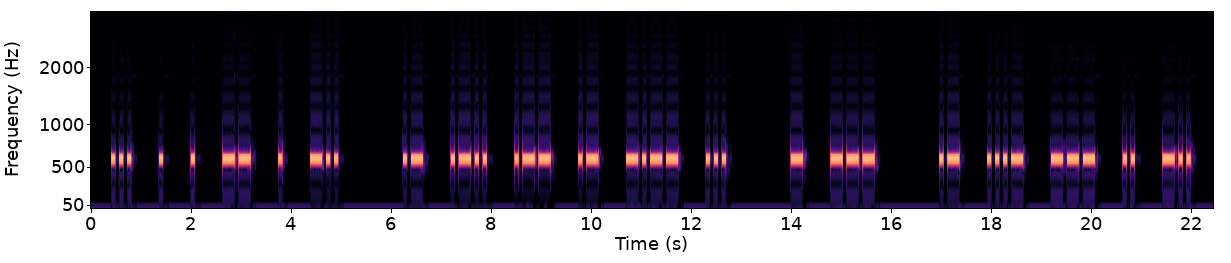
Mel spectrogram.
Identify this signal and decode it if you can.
Morse code, heard as a keyed tone, about 15 wpm, spaced as for 10 wpm, 600 Hz. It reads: SEEMED ALWAYS TO AVOID
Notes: Morse code 10 WPM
